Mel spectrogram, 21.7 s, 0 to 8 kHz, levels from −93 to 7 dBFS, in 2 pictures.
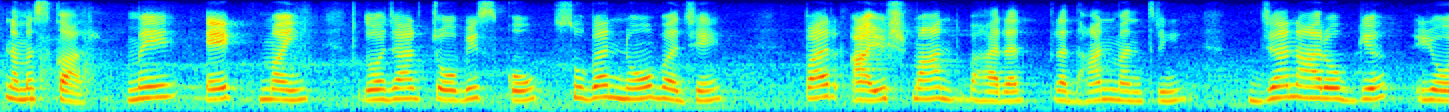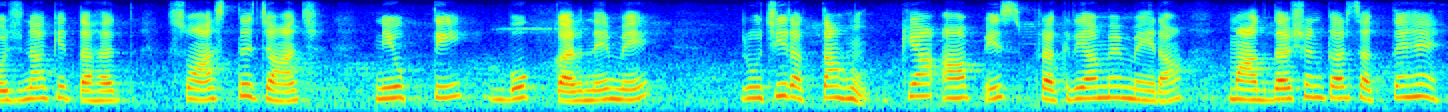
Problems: constant background noise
